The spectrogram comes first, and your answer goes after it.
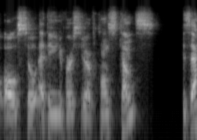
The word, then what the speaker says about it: Constance: a research fellow also at the University of constance is that how you say it no yes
